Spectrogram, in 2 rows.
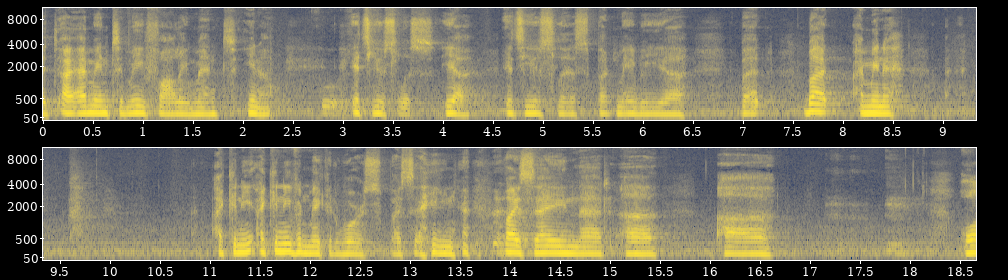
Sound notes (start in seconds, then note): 13.4 laughs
